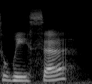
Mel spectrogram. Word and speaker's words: Weesa: But yeah, so Will Smith, and then you have Stockard Channing, who plays Weesa, which is like a riff off of Louisa.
